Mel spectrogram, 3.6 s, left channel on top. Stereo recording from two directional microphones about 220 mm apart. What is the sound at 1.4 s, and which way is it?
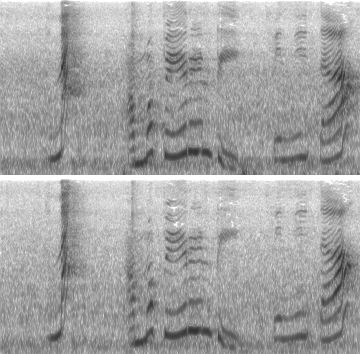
A child's voice, 15° right (ahead or behind).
